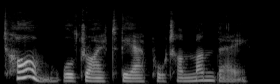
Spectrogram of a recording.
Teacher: the stress will naturally be on the word Tom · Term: sentence stress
